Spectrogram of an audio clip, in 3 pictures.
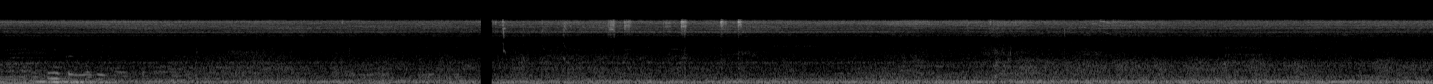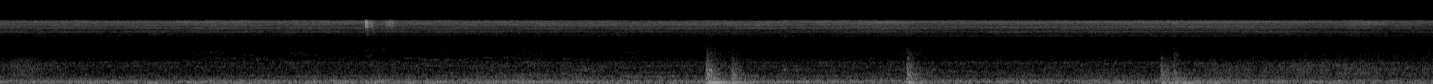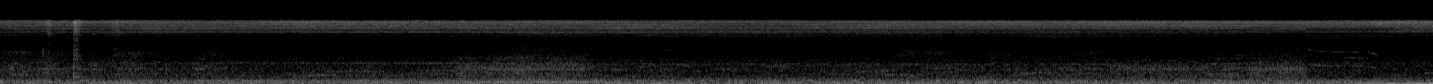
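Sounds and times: insects chirring: 0:00.0 - 0:42.9
brief knocks: 0:21.4 - 0:21.9, 0:23.4 - 0:23.7, 0:25.9 - 0:26.6.

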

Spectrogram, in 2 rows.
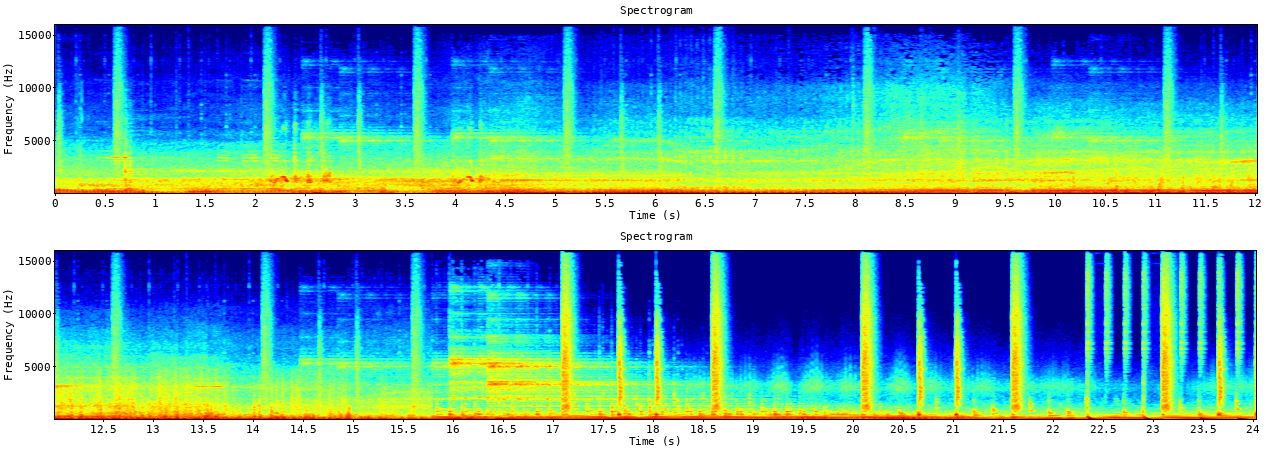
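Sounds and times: motorcycle engine accelerating: 0:00.0 - 0:15.9.

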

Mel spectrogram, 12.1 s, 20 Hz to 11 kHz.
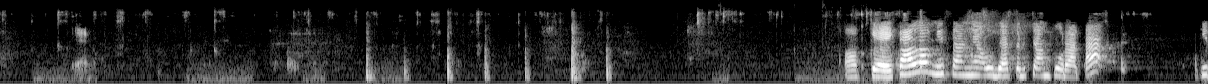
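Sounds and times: stirring batter: 0:00.0 - 0:10.2
utensil clinking in metal bowl: 0:06.8 - 0:09.4.

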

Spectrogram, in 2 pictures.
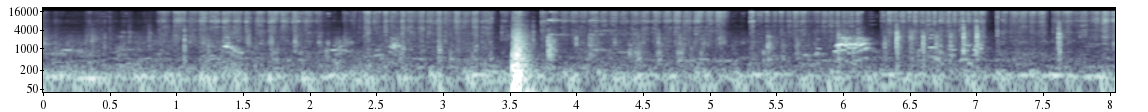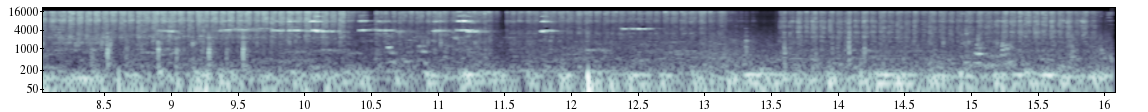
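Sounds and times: scrubbing tool rasping on metal: 0:00.9 - 0:16.0
short high squeaks: 0:08.8 - 0:12.9.

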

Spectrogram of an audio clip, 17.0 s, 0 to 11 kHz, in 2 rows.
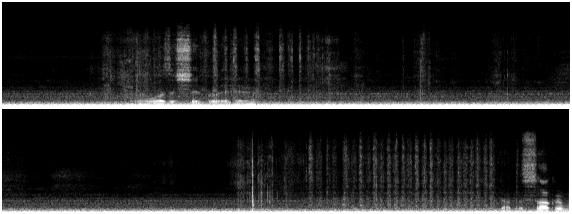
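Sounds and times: car engine idling: 0:00.0 - 0:17.0
coin scratching a ticket: 0:13.1 - 0:16.0.

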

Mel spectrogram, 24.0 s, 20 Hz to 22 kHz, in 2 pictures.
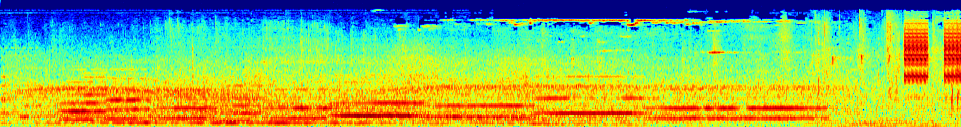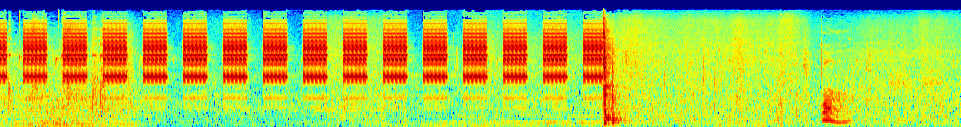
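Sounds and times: digital alarm clock beeping: 0:11.3 - 0:19.6
thump: 0:19.6 - 0:19.8.

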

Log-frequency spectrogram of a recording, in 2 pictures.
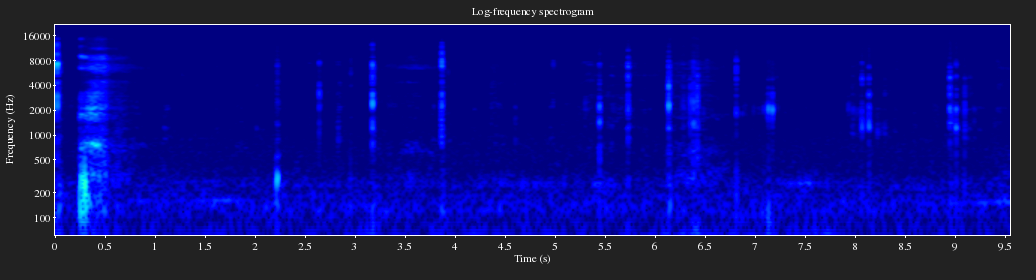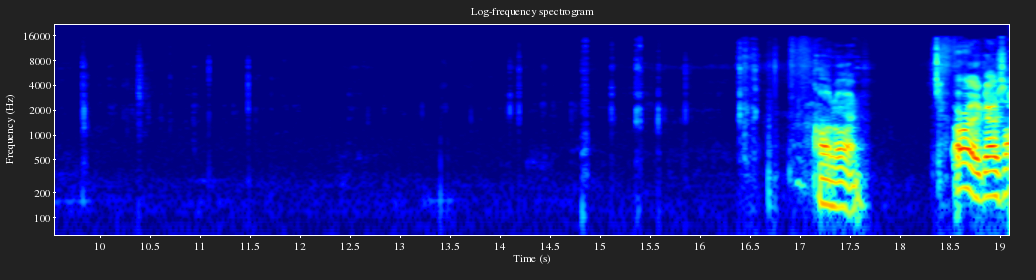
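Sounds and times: faint small clicks and taps: 0:02.2 - 0:07.3.

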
